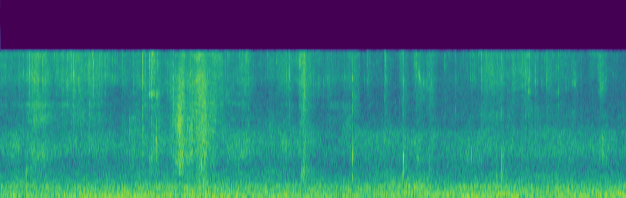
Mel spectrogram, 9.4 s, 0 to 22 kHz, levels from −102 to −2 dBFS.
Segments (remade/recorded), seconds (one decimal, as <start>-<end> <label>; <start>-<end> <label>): 0.0-4.7 remade; 4.7-6.1 recorded; 6.1-9.4 remade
